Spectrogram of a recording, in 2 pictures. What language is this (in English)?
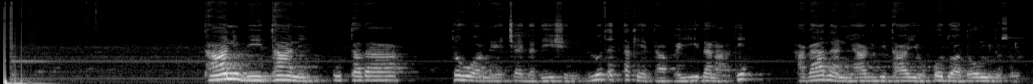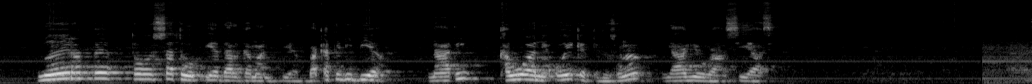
Wolaytta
